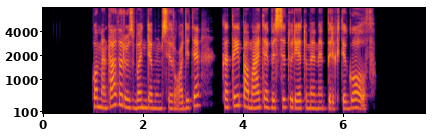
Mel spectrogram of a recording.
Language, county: Lithuanian, Panevėžys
